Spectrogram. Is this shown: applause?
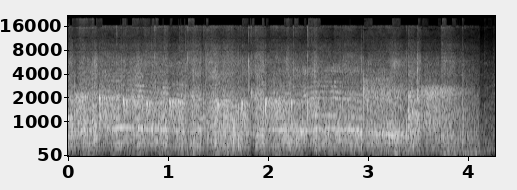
yes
